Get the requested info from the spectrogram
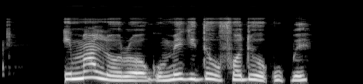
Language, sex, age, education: Igbo, female, 15-29, tertiary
